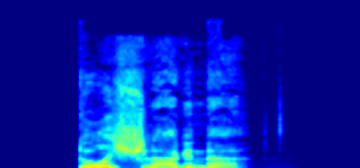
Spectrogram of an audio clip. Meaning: 1. comparative degree of durchschlagend 2. inflection of durchschlagend: strong/mixed nominative masculine singular 3. inflection of durchschlagend: strong genitive/dative feminine singular
- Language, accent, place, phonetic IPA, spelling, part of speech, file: German, Germany, Berlin, [ˈdʊʁçʃlaːɡəndɐ], durchschlagender, adjective, De-durchschlagender.ogg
